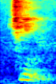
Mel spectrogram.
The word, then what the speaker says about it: Qin: La Q en el pinyin se pronuncia como una che, ¿sí?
